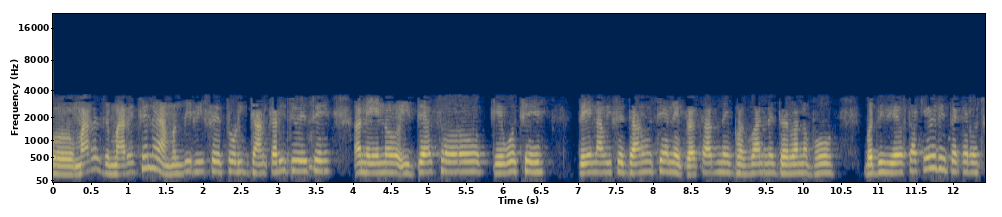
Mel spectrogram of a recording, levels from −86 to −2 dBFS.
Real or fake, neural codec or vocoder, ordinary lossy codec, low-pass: fake; vocoder, 22.05 kHz, 80 mel bands, WaveNeXt; MP3, 16 kbps; 3.6 kHz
